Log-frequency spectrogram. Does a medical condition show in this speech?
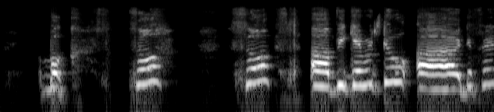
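Yes: cerebral palsy; could not talk in early life.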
